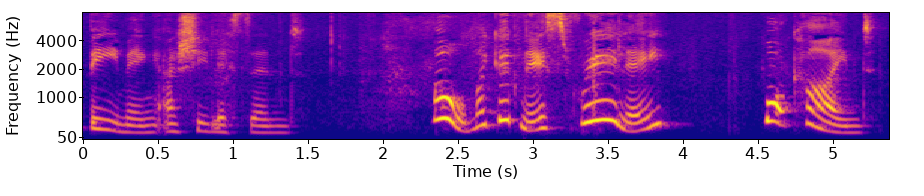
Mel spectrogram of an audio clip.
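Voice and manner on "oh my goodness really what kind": high, loud burst of delighted surprise; thrilled by the news on the phone; excited. Acted. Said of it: "she said excitedly".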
